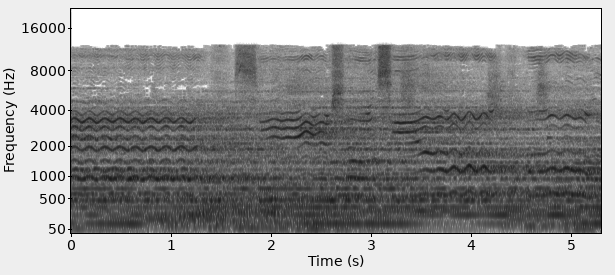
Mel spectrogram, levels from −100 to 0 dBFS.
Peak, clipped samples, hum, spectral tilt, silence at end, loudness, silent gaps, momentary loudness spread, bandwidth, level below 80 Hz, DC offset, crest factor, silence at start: 0 dBFS; under 0.1%; none; -2.5 dB/octave; 0 s; -11 LUFS; none; 4 LU; 13 kHz; -34 dBFS; under 0.1%; 12 dB; 0 s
